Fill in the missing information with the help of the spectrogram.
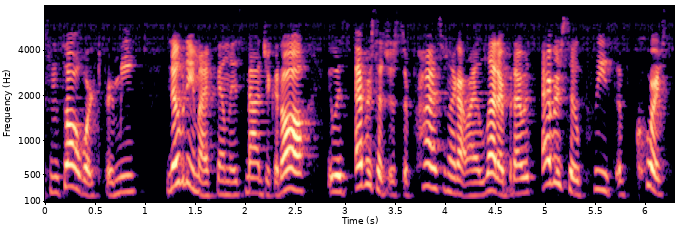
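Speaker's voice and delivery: fast, loud bossy rattle. Acted. Hermione showing off to the boys, fast bossy rattle. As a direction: rattle it all off without a breath. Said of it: "She said all this very fast".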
